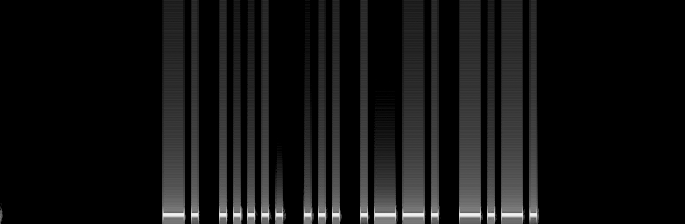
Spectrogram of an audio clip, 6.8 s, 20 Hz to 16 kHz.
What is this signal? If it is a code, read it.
Morse code, heard as a keyed tone, about 20 wpm, 700 Hz. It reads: N5SPC
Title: Speed Racing - USA 1x3 Call Signs 17wpm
